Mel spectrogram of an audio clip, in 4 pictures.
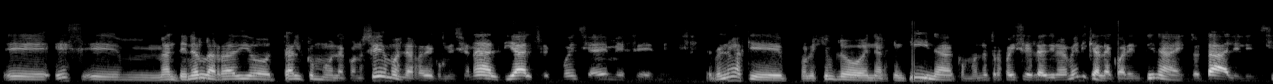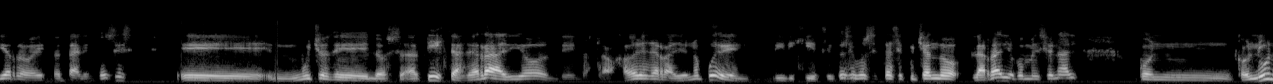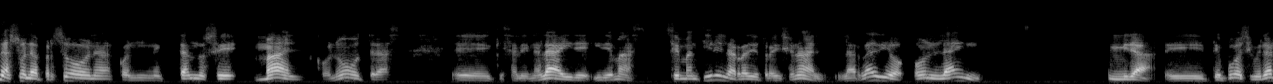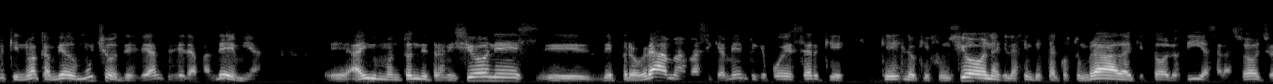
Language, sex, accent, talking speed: Spanish, male, Argentinian, 155 wpm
